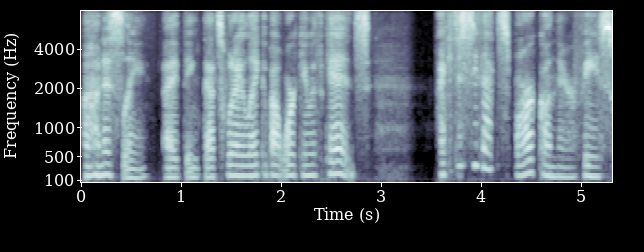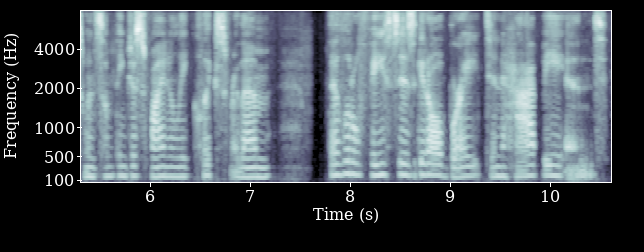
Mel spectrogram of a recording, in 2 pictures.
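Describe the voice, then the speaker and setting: A woman's voice: on the low side, steady tone, moderate pace, gravelly, darkish tone, dry recording, studio quality. A woman voicing a nervous, chatty young woman who wants to teach, earnest and breezy, in an audio fan fiction. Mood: gushing, earnest.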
